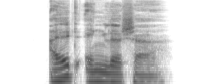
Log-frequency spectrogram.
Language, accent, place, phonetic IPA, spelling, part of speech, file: German, Germany, Berlin, [ˈaltˌʔɛŋlɪʃɐ], altenglischer, adjective, De-altenglischer.ogg
- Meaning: inflection of altenglisch: 1. strong/mixed nominative masculine singular 2. strong genitive/dative feminine singular 3. strong genitive plural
